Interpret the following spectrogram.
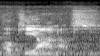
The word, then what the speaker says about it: Okeanos: talked about the japanese gq and also which is spelled c-h-i-k-y-u g-q and um i also talked about the american okeanos so that's o-k-e-a-n-o-s okeanos explorer okay so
